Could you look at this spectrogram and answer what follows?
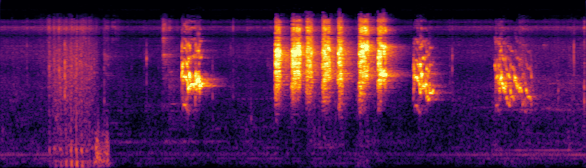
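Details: Pet budgerigars, one taking a bath, giving a rapid run of harsh scratchy chirps, about seven quick notes in a row, framed by single squawky calls and a brief splash-like rustle near the start.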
